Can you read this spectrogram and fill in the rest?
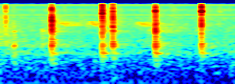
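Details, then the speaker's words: Lawnmower wheel after routine service: crisp, even ratchet clicks about twice a second, free with no grinding; the one-way gear inside now works much better, normal ratchet clicking. "yeah one way gear inside that that looks working heaps better now"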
